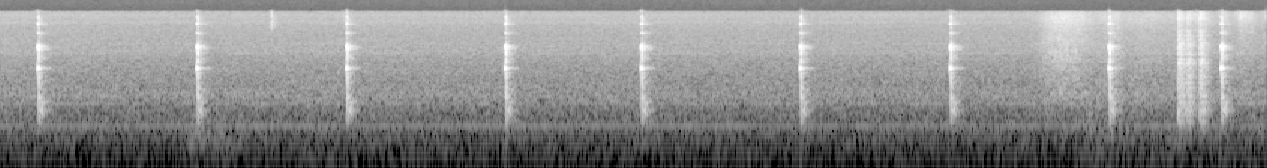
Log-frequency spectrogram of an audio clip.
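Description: Short, sharp ticks at an even pace of about one a second over a faint steady hum, with a brief rustle and a few quick clicks near the end.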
